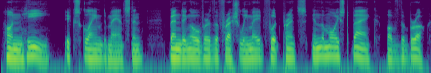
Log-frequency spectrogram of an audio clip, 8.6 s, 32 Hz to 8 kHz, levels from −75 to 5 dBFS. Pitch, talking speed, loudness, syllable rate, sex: 95 Hz, 120 wpm, -18 LUFS, 3.2 syllables/s, male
